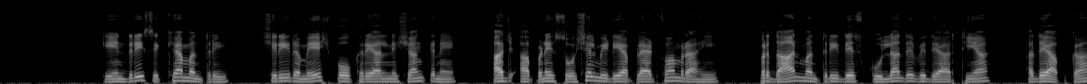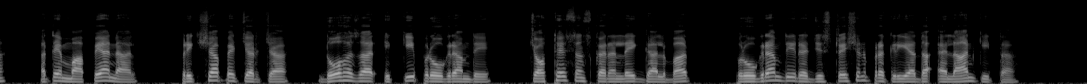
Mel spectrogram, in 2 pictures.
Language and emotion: Punjabi, neutral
